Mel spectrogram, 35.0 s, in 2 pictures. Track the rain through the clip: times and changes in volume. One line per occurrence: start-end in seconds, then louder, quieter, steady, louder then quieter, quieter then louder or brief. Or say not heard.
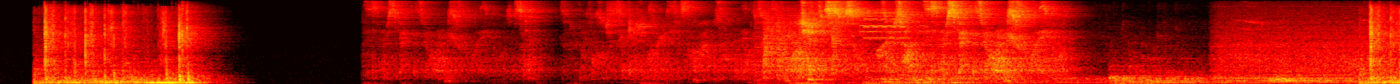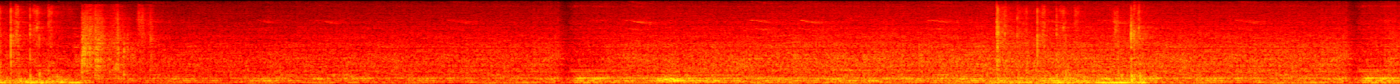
10.8-34.9 louder.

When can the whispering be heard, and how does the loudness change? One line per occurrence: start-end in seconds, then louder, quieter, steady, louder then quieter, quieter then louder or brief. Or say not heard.
4.5-13.3 louder.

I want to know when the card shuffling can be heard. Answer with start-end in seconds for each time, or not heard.
0.4-2.4, 16.9-18.5, 29.8-31.8.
